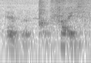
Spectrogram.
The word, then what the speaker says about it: Freud: What Freud would Freud, excuse me, I pronounce it in the German way.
